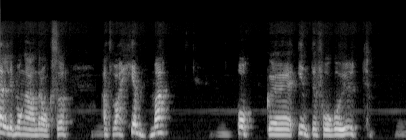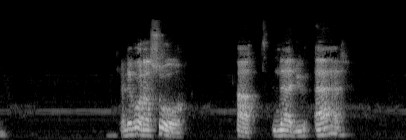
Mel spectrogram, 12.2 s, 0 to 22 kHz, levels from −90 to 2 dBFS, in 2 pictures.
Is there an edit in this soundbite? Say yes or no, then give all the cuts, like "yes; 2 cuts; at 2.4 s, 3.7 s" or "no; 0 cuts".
no; 0 cuts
